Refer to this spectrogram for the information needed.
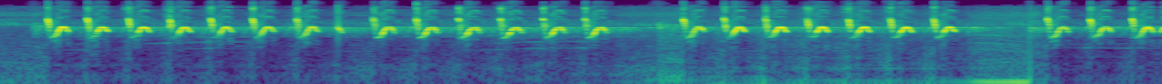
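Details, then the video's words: Semi-type bar-winged prinia in vigorous ngebren song, used as a lure and tutor for other birds: a fast, steady run of sharp, upturned, high chips, about two per second. A low hum appears midway, and there is a brief gap near the end. "suara burung CIBLEK SEMI GACOR Ngebren"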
